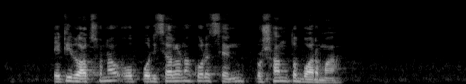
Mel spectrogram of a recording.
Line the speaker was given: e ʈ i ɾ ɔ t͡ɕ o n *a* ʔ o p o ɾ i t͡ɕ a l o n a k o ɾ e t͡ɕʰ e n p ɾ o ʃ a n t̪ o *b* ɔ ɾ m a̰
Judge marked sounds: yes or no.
yes, yes

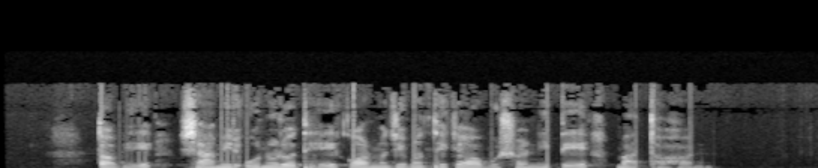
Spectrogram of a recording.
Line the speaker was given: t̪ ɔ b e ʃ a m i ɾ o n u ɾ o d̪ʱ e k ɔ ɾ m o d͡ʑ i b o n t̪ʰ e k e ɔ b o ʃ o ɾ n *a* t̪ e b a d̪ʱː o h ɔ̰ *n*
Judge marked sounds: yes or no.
no, yes

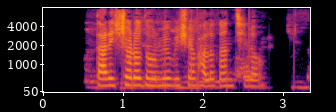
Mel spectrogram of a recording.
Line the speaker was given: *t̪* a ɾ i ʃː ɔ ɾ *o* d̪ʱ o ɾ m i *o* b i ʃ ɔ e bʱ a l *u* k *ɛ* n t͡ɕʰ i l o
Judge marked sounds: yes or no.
yes, yes, yes, no, no

